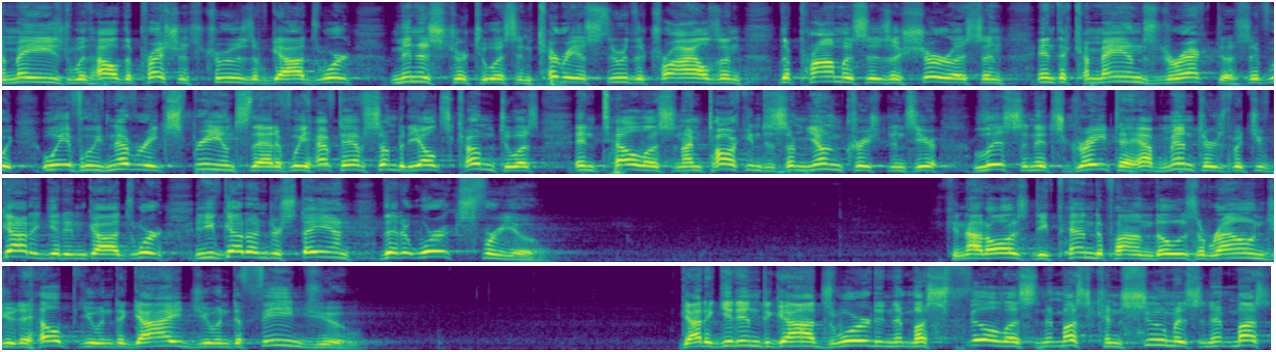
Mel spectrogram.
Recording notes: for the 2021 Spiritual Awakening Conference from the chapel platform of Baptist College of Ministry.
